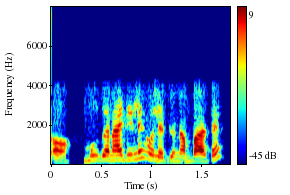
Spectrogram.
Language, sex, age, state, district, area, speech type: Assamese, female, 45-60, Assam, Sonitpur, urban, conversation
